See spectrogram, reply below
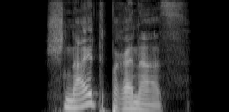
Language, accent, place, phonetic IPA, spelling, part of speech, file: German, Germany, Berlin, [ˈʃnaɪ̯tˌbʁɛnɐs], Schneidbrenners, noun, De-Schneidbrenners.ogg
- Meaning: genitive singular of Schneidbrenner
